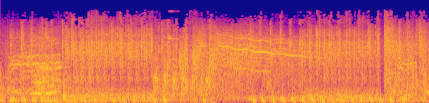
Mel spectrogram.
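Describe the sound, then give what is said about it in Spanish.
Rapid machine-gun fire from an armoured car raking soldiers beside a halted train in the desert: a loud, dense, continuous clatter of shots, with a horse's whinny and other battle noise mixed in. “la tanqueta de Brighton ametralla a los soldados turcos”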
